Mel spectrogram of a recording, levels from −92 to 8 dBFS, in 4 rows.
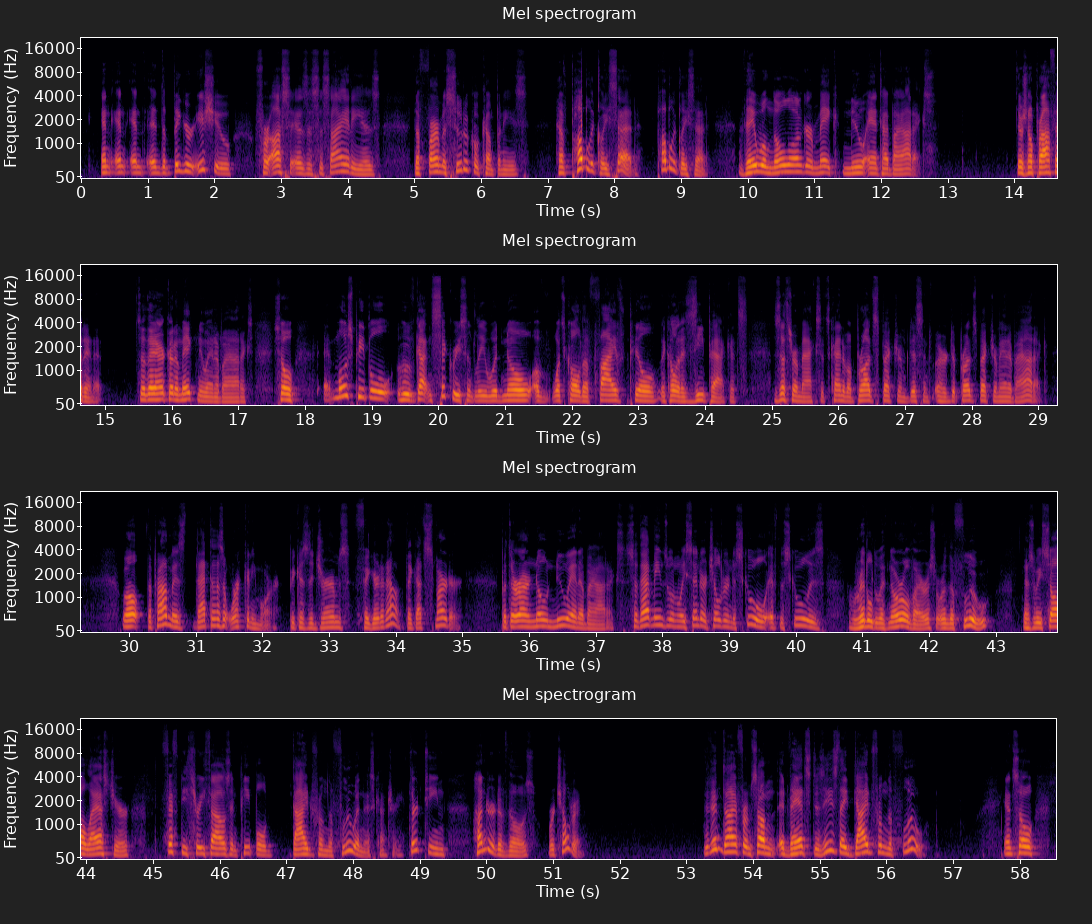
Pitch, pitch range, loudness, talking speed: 155 Hz, 135-180 Hz, -28 LUFS, 155 wpm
